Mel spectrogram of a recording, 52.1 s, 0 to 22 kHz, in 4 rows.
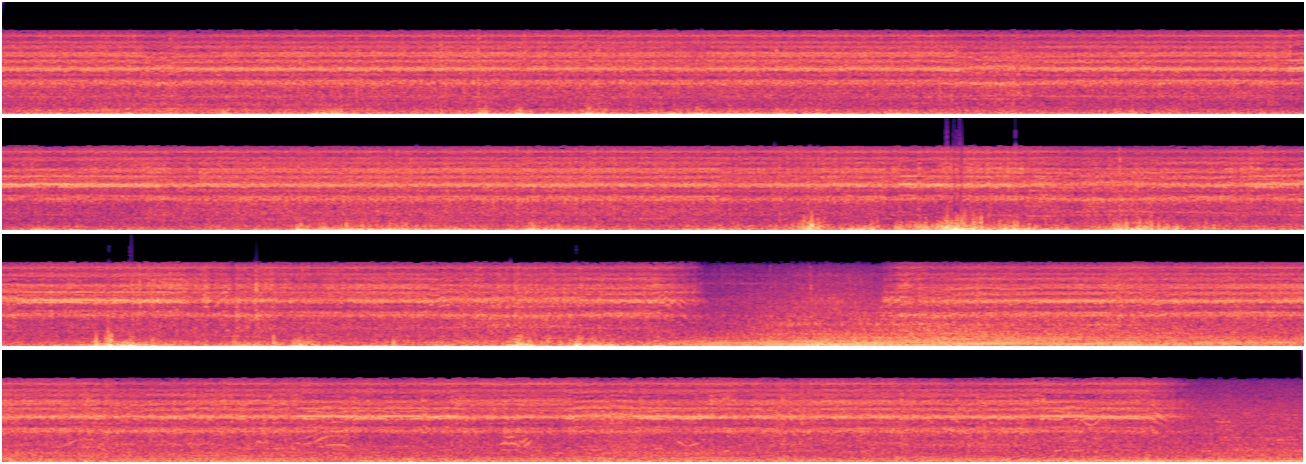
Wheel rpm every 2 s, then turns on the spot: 160, 160, 160, 160, 160, 160, 160, 160, 160, 160, 160, 160, 160, 160, 160, 160, 70, 80, 160, 160, 160, 160, 160, 160, 160, 70.
32-34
